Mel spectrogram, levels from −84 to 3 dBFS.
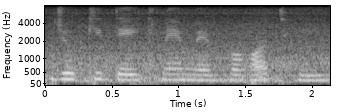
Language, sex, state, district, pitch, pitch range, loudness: Hindi, female, Bihar, Kaimur, 205 Hz, 195-225 Hz, -16 LUFS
